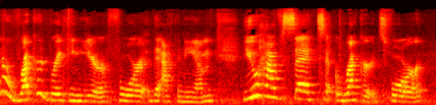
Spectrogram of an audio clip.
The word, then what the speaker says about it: Athenæum: to pronounce it is athenium okay and it's uh it's sort of like Athena and then the last part of Museum and that's kind of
